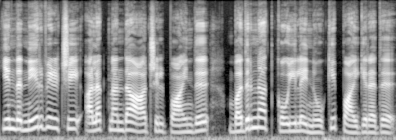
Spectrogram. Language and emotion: Tamil, neutral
